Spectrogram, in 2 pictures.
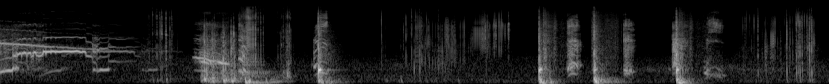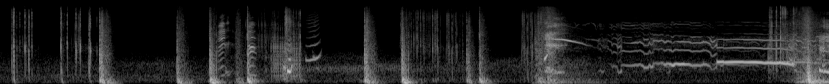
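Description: Cartoon sound effects: a falling whistle, then a long, irregular series of sharp knocks and thunks, with sliding whistle-like tones near the end.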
